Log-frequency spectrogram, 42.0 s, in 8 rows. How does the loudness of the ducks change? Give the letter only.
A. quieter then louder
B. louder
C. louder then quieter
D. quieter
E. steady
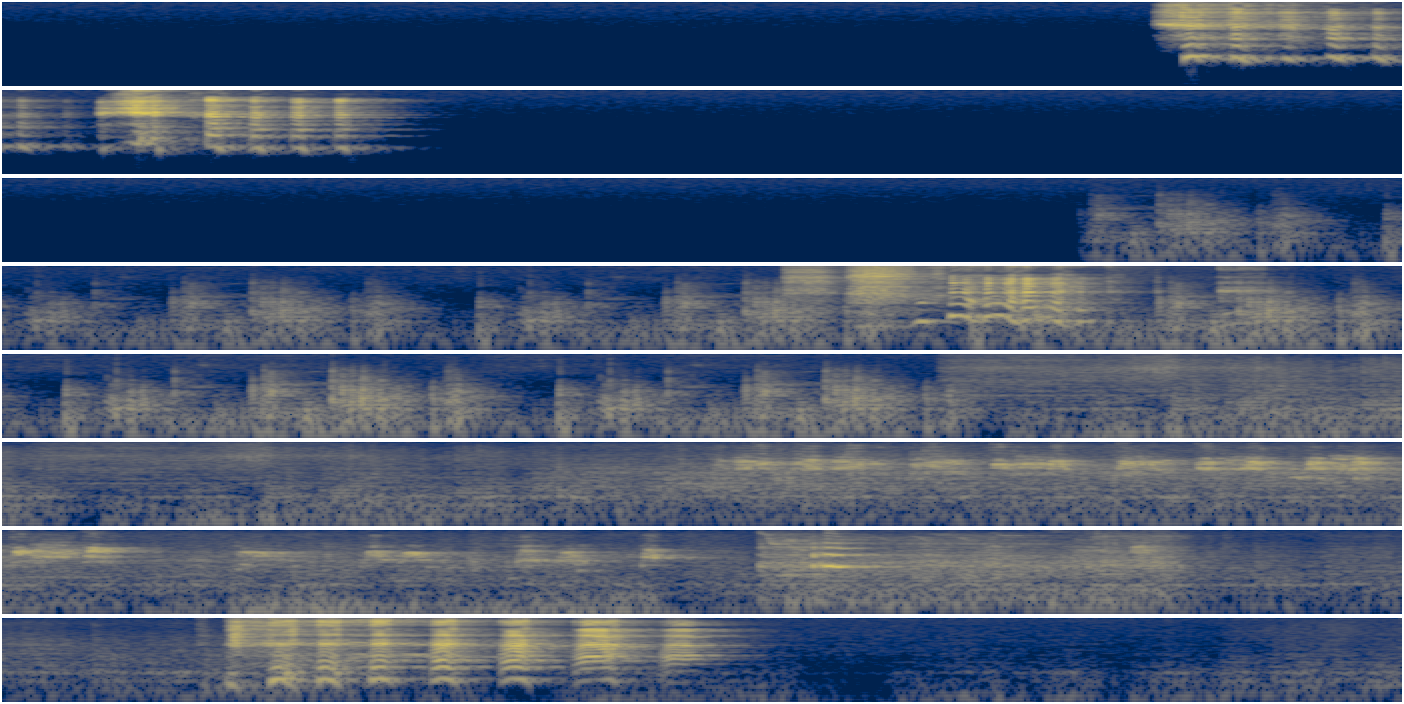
B.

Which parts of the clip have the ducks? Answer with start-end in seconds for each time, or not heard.
28.9-36.0.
